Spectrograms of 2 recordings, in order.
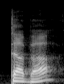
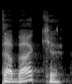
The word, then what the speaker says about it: tabac: Attention, en français, on ne prononce pas le C. tabac et pas tabac.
